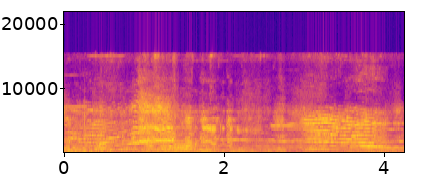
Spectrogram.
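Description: Music playing with several people talking over it, and a high-pitched voice held out near the end.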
